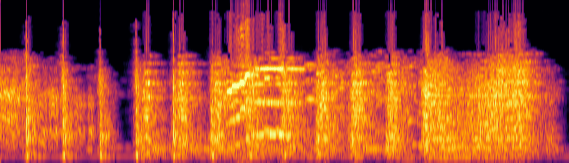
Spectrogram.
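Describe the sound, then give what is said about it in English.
A broom handle pounds from the attic on the ceiling of the room below in a steady series of loud, sharp thuds, about a dozen blows spaced roughly half a second apart, with a sustained tonal hum continuing underneath. “I'll go up to the attic and pound on the ceiling of his room all night with a broom handle.”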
